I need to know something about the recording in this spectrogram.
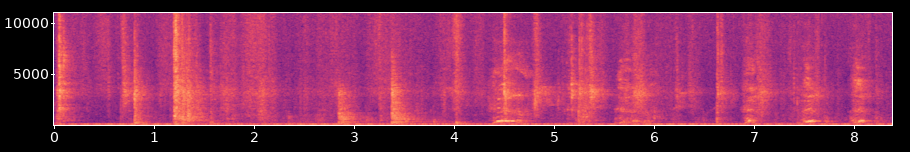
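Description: Jeep Cherokee XJ body being shoved sideways by hand to center the front axle with the track bar removed: irregular knocks and creaks as the body rocks on its suspension, with a few short vocal sounds, over a steady low hum.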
